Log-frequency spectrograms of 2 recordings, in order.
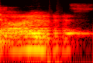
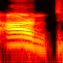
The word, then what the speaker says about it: aren't: Ini tulisannya aren't, Michael, tapi bacanya aren't ya, bukan aren ya. Apalagi dibaca aren ya, jadi aren. Gula aren.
